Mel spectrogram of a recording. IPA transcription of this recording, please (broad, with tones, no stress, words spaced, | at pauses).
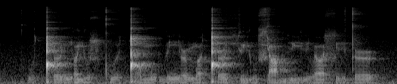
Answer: kʷʰʌ˩˧˩ ǃʼə˞˧˩˧ɲʌ˥˩ ju˥˩ɬkʷʼi˧˥ə̯ɡ͡ǃɔ˩˧˩ mu˥˩bɪ˧˥ɲə˞˥˩ mʌ˧˥ǃʼə˞˥˧ çɪ˩˧˩ju˩˧˩ɕɑ˩˧˩ bi˧˩˧ji˧˩˧l ʌ˥˩ ɬi˩˧˩tə˞˥˧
